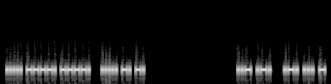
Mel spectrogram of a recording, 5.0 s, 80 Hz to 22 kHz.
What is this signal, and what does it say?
Morse code, heard as a keyed tone, about 45 wpm, 700 Hz. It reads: 599 5NN UR RST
